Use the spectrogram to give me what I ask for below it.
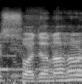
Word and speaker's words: स्वजन: मत कह देना देखिए स तो तीन होते है ना एक का उच्चारण दंत से करते हैं एक का ताल से एक का मृदा से करते है तो जब छोटी स से हम स्वजन लिखते हैं तो स्वीने होता है अपना स्वजन और कोई जिहवा तालू के पास ले जाकर स्वजन कह दे स्व माने होता है कुत्ता स्व माने कुत्ता ही होता है ना तो कहना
